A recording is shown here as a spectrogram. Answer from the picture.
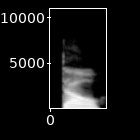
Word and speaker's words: Dao: Dao, pronounced Dao as a now, is about a particular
